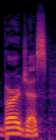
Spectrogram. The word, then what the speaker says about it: Burgis: Because I was saying Burgis for a while. I apologize for that. The G is silent, people. Burgis.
